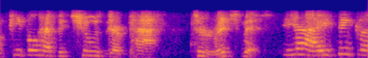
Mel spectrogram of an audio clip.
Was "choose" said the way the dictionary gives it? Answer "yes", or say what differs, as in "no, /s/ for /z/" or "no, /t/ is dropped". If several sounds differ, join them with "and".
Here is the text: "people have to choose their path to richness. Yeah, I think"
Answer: yes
